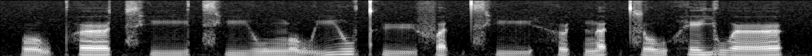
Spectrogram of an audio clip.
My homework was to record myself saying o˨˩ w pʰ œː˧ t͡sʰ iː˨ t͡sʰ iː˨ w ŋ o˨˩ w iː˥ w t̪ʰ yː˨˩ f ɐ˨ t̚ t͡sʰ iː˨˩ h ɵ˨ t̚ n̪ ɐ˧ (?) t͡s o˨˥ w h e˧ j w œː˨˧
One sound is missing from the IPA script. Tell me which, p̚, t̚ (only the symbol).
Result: t̚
